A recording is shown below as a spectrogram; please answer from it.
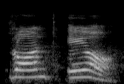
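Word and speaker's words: trente et un: Trente-air. Trente-air. Just you pronounce 21. You have to pronounce 31.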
